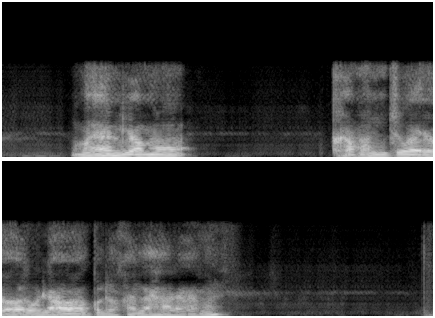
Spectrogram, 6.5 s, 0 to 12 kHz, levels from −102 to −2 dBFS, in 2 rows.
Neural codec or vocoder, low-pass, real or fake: codec, 16 kHz, 2 kbps, FreqCodec, smaller model; 7.2 kHz; fake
